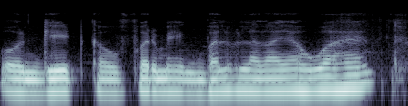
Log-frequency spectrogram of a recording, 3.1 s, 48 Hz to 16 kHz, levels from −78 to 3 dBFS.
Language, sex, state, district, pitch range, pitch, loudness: Hindi, male, Jharkhand, Deoghar, 105-115 Hz, 115 Hz, -15 LUFS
